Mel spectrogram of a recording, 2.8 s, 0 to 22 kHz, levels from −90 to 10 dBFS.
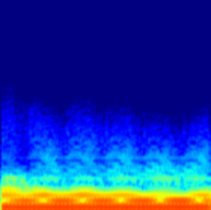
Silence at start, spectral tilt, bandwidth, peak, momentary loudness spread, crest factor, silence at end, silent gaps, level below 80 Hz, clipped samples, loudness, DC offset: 0 s; -16 dB/octave; 0.8 kHz; -2 dBFS; 1 LU; 8 dB; 0 s; none; -10 dBFS; under 0.1%; -13 LUFS; under 0.1%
